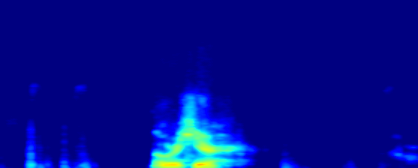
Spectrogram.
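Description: A young man speaks briefly and clearly.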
